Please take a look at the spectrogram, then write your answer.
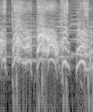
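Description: A cartoon dog gives a run of high, whimpering yips and short barks, four or five bursts in a quick bouncy rhythm, close and clear with no talking.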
